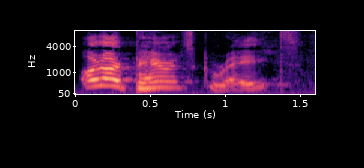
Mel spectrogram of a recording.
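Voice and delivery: high, loud, gleeful cry; giddy kids. Retold or imitated. Brothers cheering about their parents, high and gleeful. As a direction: burst out with relief and joy. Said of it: "my brother and I go".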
